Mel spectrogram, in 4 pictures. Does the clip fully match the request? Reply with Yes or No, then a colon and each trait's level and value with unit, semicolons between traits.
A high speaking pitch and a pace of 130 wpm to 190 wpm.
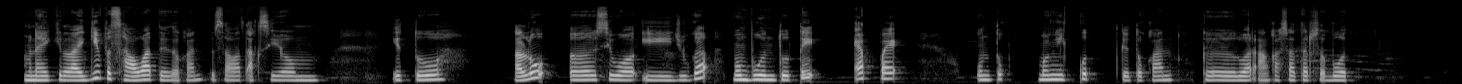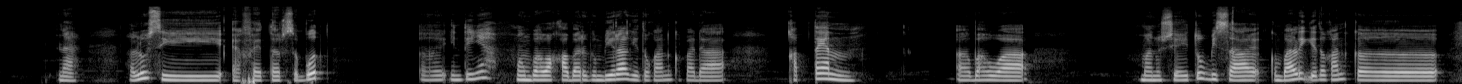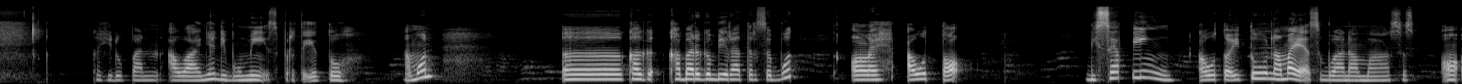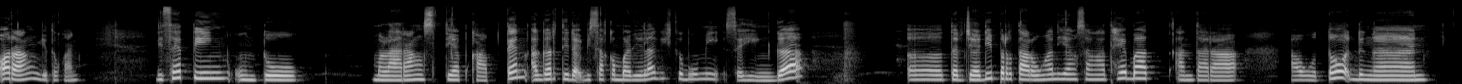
No: high, 210 Hz; average, 95 wpm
